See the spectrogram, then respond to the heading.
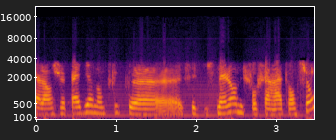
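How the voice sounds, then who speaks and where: Music plays behind a woman as she talks. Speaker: freelance travel blogger. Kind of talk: phone interview. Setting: phone call. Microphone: far from the phone.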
